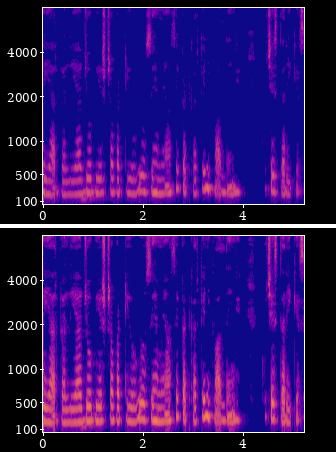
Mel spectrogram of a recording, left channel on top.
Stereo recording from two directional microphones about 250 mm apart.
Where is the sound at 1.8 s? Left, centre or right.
Right.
